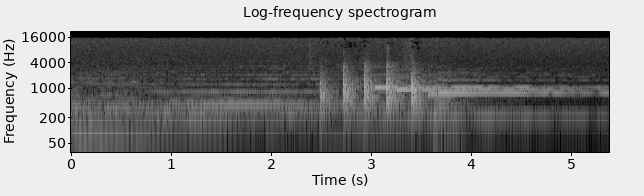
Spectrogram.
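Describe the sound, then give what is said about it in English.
A quick series of about five hollow knocks on a door, evenly spaced and fairly loud, rapped over a steady droning musical background with no one speaking. “I'm at the door from whence this strange knocking is emanating.”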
